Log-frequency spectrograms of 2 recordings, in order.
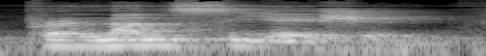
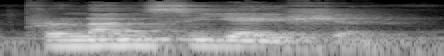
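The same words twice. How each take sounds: No difference in how they are said.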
